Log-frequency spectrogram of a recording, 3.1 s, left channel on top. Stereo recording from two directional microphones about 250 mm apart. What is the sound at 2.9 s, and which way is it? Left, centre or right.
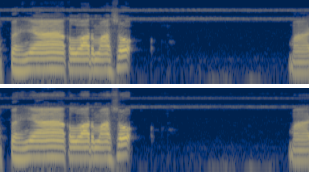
Speech, centre.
